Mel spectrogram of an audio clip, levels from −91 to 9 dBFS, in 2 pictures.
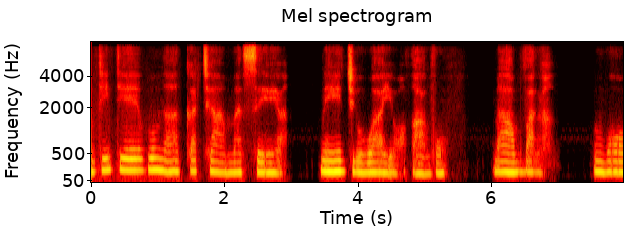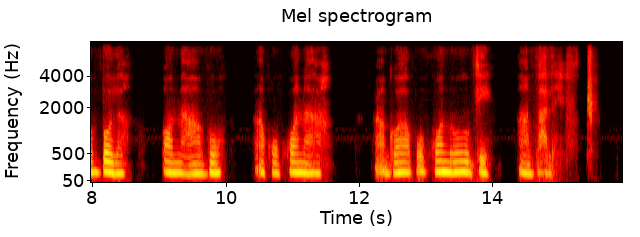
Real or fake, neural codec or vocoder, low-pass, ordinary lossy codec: fake; codec, 16 kHz in and 24 kHz out, 0.6 kbps, FocalCodec, streaming, 2048 codes; 7.2 kHz; none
